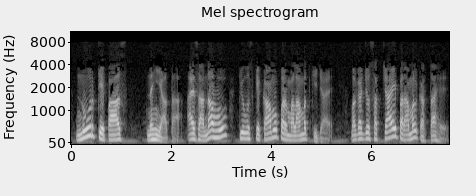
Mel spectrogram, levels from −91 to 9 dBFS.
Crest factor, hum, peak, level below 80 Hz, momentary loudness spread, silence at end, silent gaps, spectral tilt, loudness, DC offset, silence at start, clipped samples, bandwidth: 14 dB; none; -2 dBFS; -56 dBFS; 13 LU; 0.1 s; none; -10 dB/octave; -17 LUFS; under 0.1%; 0.1 s; under 0.1%; 4.2 kHz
